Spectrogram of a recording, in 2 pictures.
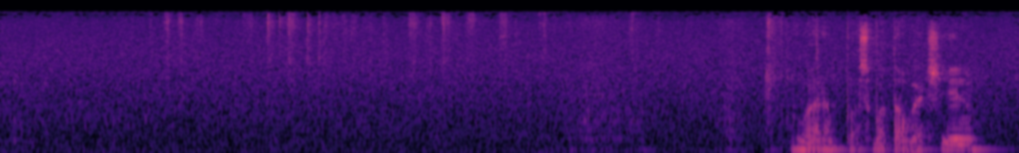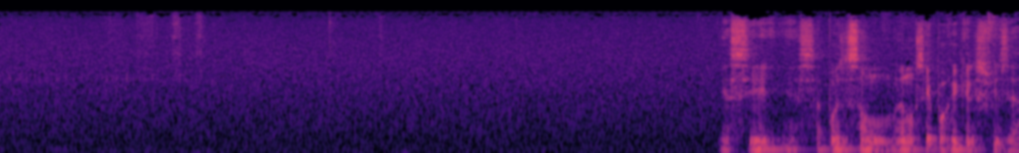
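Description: Small metal parts click and scrape together as they are screwed by hand.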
